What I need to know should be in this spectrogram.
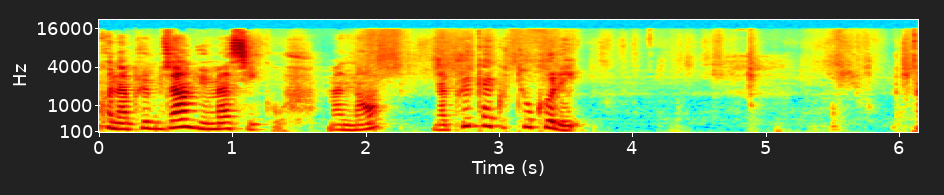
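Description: Paper slides and rustles on a hard surface.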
